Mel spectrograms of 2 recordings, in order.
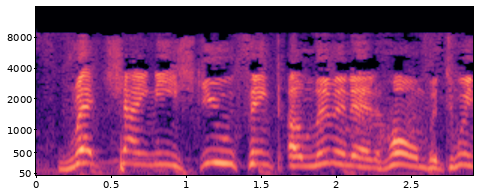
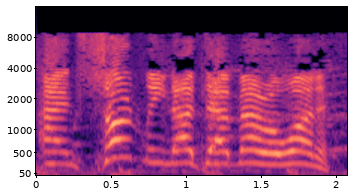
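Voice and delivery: angry dad; 7 semitones higher than usual. Retold or imitated. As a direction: bark at the son like a fed-up dad. Dad scolding son.

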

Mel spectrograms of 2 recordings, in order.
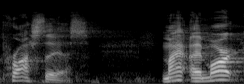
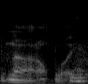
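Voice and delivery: much lower and softer admission; quiet doubting answer; 9 semitones lower, 16 dB quieter than usual. Retold or imitated. The man admitting his doubt, low and soft. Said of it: "And he".

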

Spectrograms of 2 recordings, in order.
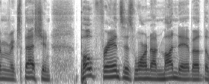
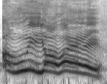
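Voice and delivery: much higher, louder cartoon Italian cry; mock Italian exclamation; 6 dB louder, slower than usual. Italian translator crying out over closures, in a cartoon Italian accent. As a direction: throw up your hands in a cartoon Italian accent. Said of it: "He go".

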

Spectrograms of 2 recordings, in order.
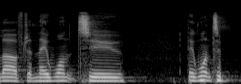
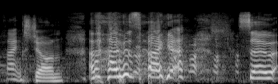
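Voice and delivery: ordinary delivery

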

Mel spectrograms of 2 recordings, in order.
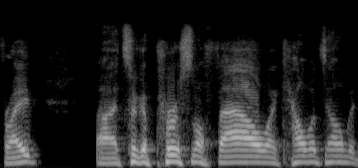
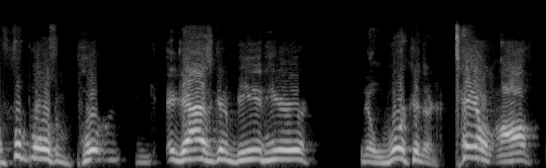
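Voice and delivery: a higher, rushing coach who swallows his endings; excited coach voice; 6 semitones higher than usual. Shown as a demonstration. Showing co-host how excited coaches talk, rushed and chopped. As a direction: run the sentences together and chop the ends. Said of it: "don't wanna get the last word out".

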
